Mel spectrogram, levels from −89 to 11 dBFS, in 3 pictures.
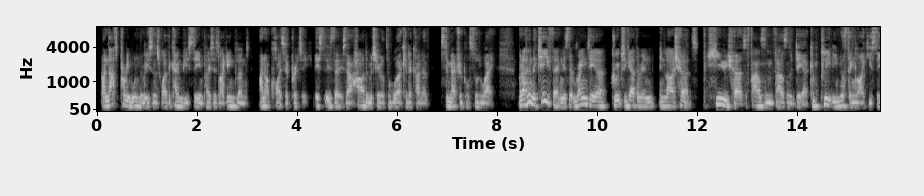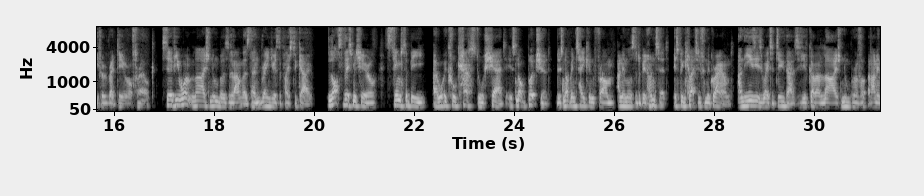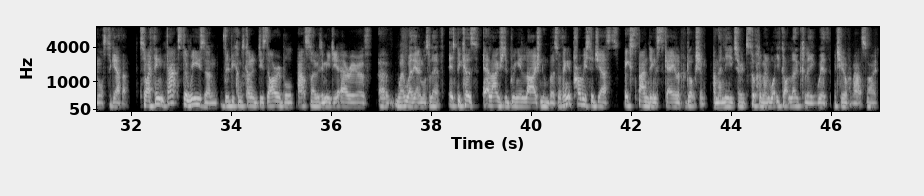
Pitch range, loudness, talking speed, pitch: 105-125 Hz, -19 LUFS, 250 wpm, 115 Hz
